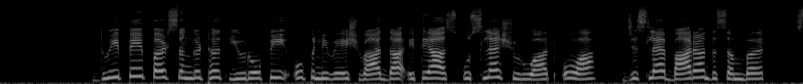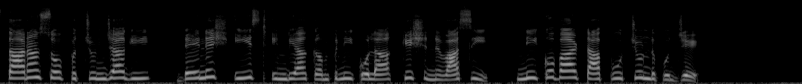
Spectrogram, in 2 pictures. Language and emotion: Dogri, neutral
